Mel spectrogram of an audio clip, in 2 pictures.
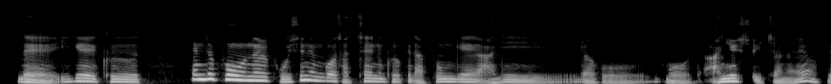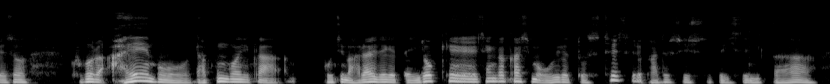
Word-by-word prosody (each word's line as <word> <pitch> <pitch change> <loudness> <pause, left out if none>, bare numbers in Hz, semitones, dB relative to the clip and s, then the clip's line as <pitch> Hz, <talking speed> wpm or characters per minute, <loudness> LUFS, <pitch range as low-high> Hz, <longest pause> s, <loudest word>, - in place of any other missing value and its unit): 네. 100 -6 +2
이게 135 +2 +2
그 120 -3 +1 0.5
핸드폰을 220 -6 +6
보시는 170 - +1
거 155 -2 +1
자체는 130 +6 -3
그렇게 110 -2 -5
나쁜 125 +9 -2
게 115 -2 0
아니라고 85 -2 -5 0.2
뭐 85 -5 -5
아닐 130 +8 +3
수 105 - -10
있잖아요. 95 - -3
그래서 100 0 -2 0.4
그거를 120 -3 +1
아예 155 +8 +4
뭐 95 -9 0
'나쁜 105 +8 +1
거니까 105 -8 0 0.4
보지 105 +2 -2
말아야 110 +5 +3
되겠다.' 110 -4 +1
이렇게 135 +3 +2
생각하시면 135 -5 0
오히려 105 +4 0
또 90 - -6
스트레스를 195 - -4
받으실 100 +2 -7
수도 100 0 -11
있으니까, 85 +2 -4
110 Hz, 295 characters per minute, -23 LUFS, 90-135 Hz, 0.5 s, 핸드폰을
